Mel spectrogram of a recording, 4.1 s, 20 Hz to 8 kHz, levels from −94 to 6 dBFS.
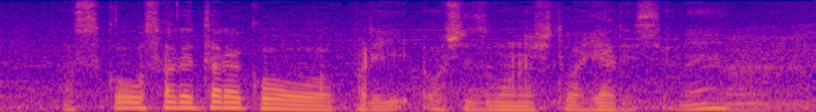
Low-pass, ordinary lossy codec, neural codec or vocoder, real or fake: none; none; none; real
